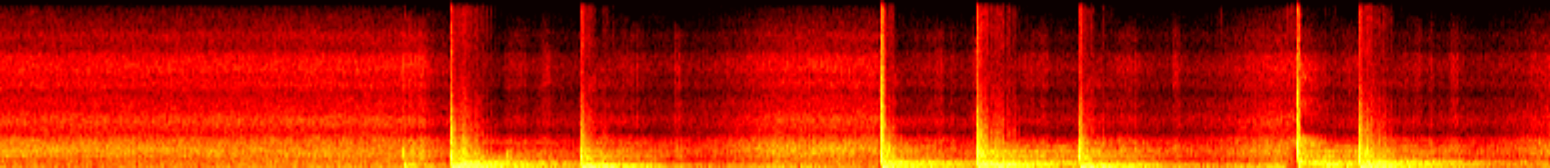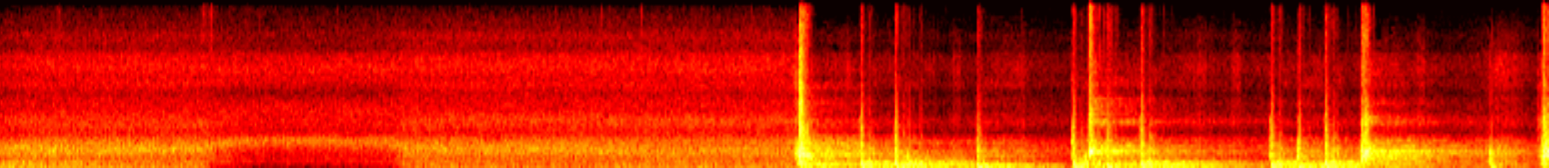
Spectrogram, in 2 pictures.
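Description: Blocks thud softly as they are placed.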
